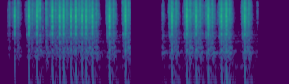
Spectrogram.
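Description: Typing sound effect: two quick runs of keystroke clicks with a short pause between them, as if two lines of text were being typed out, then it stops.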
